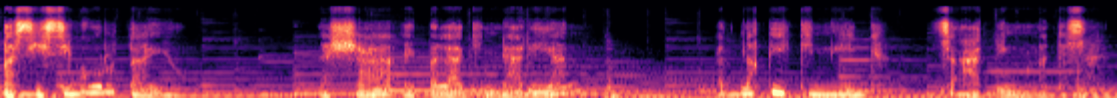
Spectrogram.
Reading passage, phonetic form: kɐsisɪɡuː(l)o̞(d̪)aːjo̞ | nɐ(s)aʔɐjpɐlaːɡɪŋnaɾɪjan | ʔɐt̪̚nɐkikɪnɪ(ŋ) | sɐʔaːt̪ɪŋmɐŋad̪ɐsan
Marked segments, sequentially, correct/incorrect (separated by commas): incorrect, incorrect, incorrect, incorrect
